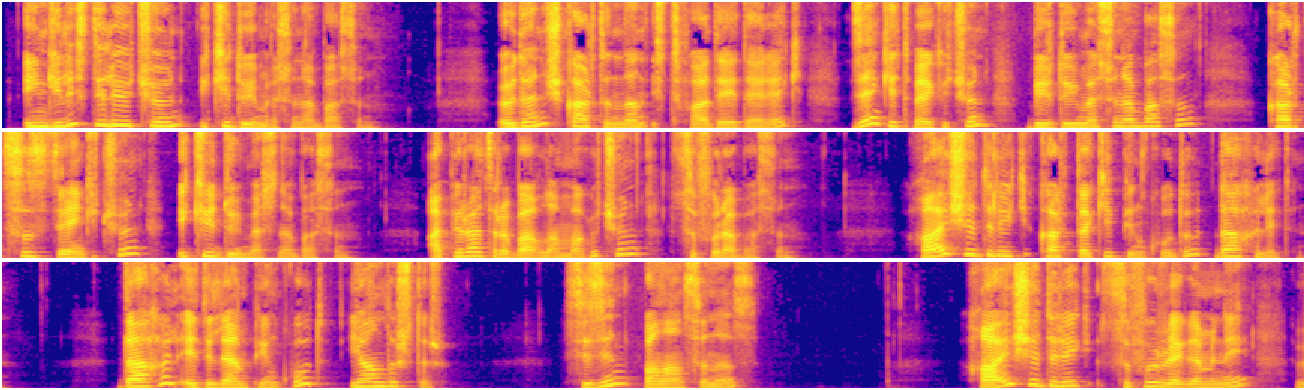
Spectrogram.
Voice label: Azerice Kadin; seslendirme

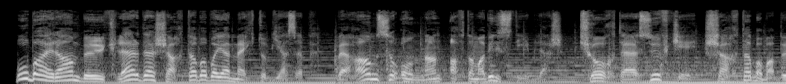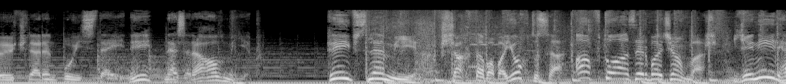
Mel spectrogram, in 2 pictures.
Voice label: Azerice Erkek; seslendirme

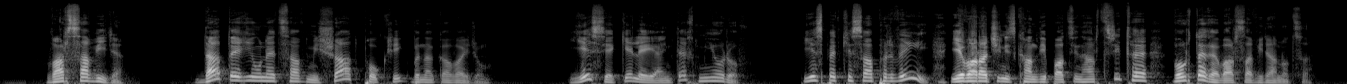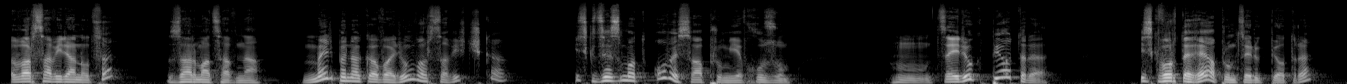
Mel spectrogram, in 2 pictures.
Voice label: Ermenice Erkek; seslendirme

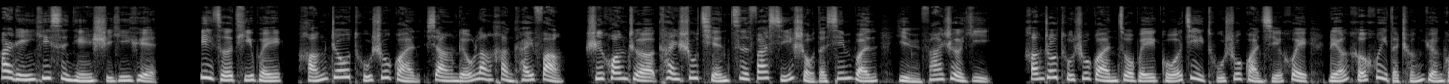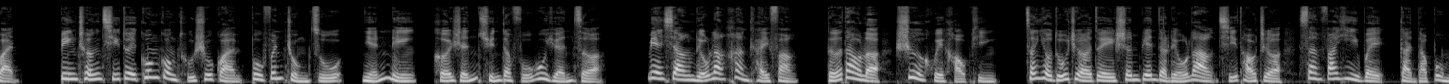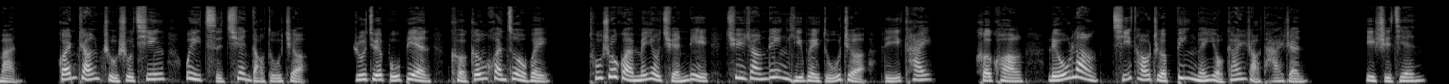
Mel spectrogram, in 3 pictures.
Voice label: Cince Erkek Mandarin Cin Simplified; pekin seslendirme

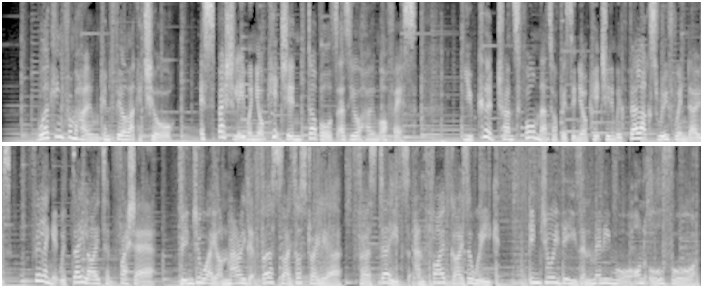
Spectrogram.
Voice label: ingiliz ingilizcesi Kadin; seslendirme

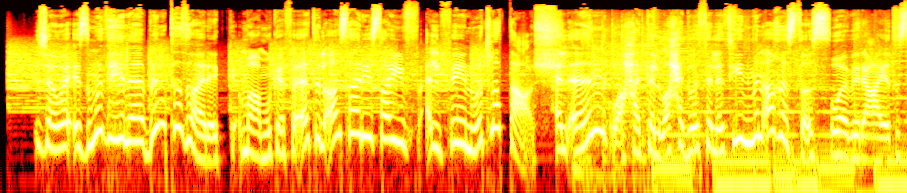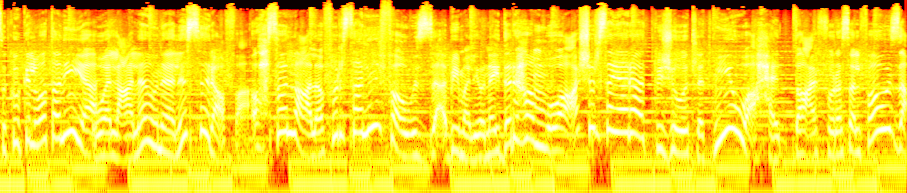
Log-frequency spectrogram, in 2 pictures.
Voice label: Arapca Kadin Klasik Arapca Lubnanli; kadin sesler; seslendirme

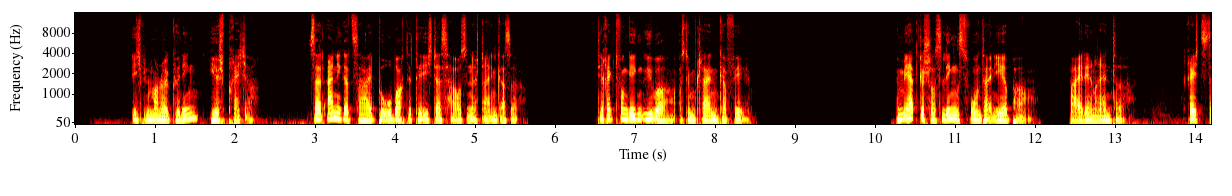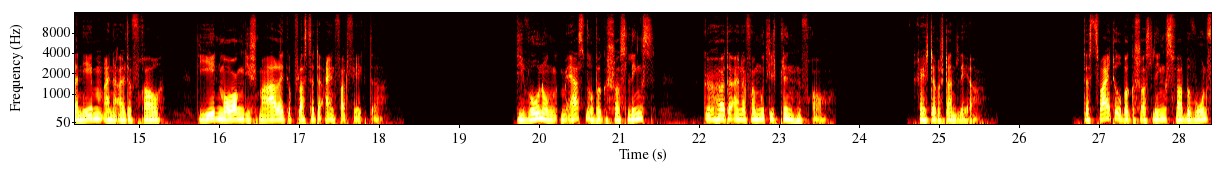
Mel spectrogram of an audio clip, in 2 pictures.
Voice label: Almanca Erkek; seslendirme

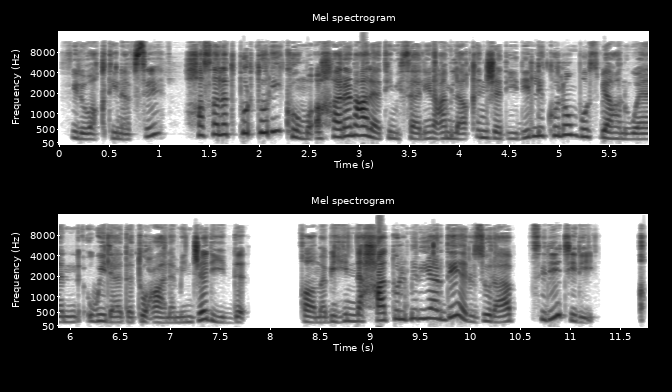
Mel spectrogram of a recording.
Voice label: Arapca Kadin Klasik Arapca, seslendirme; kadin sesler

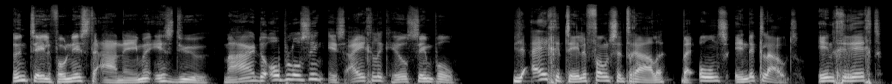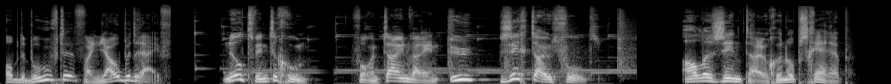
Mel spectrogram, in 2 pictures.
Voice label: Hollanda Erkek; hollandaca; seslendirme

